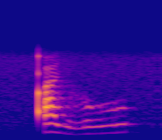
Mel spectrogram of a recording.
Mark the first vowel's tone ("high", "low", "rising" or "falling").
falling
